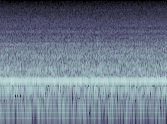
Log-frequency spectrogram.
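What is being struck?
Nothing is struck.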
